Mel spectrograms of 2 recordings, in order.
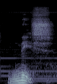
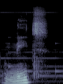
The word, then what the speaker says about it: niche: And the last word we have is niche. Some people pronounce it niche.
